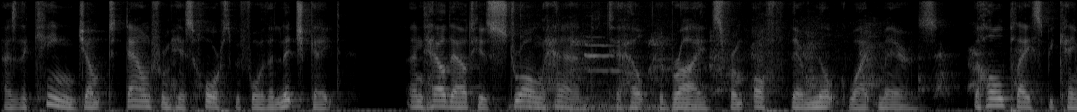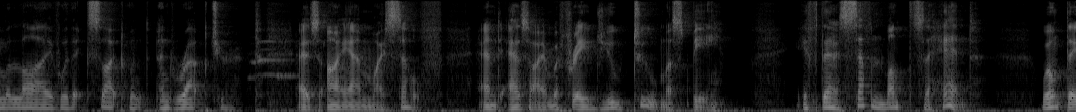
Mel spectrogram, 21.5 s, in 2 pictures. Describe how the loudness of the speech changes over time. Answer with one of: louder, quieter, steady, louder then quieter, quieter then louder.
steady.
